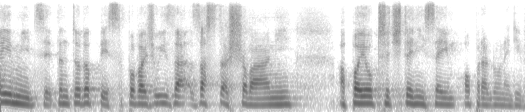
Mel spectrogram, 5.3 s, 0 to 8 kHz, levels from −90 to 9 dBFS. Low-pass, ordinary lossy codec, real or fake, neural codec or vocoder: 7.2 kHz; Opus, 24 kbps; fake; codec, 24 kHz, 0.5 kbps, DualCodec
